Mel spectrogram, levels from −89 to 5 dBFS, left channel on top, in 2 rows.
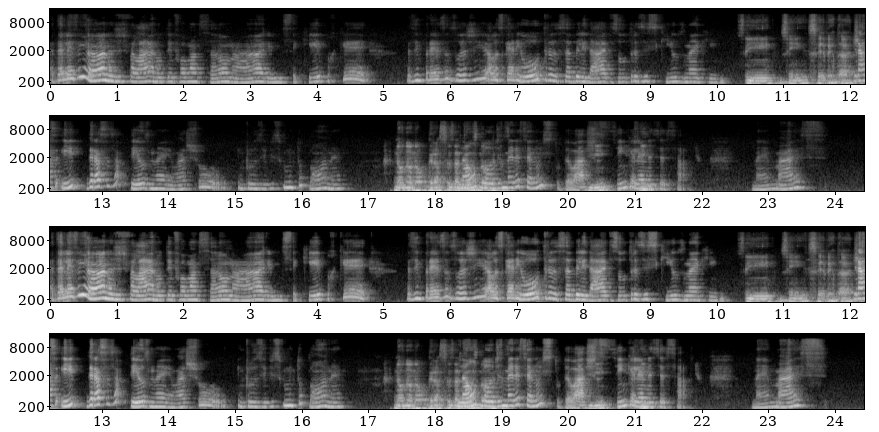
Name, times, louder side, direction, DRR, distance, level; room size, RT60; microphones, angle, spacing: voice 1, 0.0-4.9 5.4-10.2 10.6-11.1 12.1-16.7 18.3-21.8 22.2-22.4 22.8-23.7, right 4 dB, 65° right, 0.6 m, -23 dB
voice 2, 10.4-12.2 17.4-19.0 20.3-20.5 21.1-21.3, equal, ahead, 2.2 m, -20 dB
27.5 x 12.0 x 2.2 m
head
